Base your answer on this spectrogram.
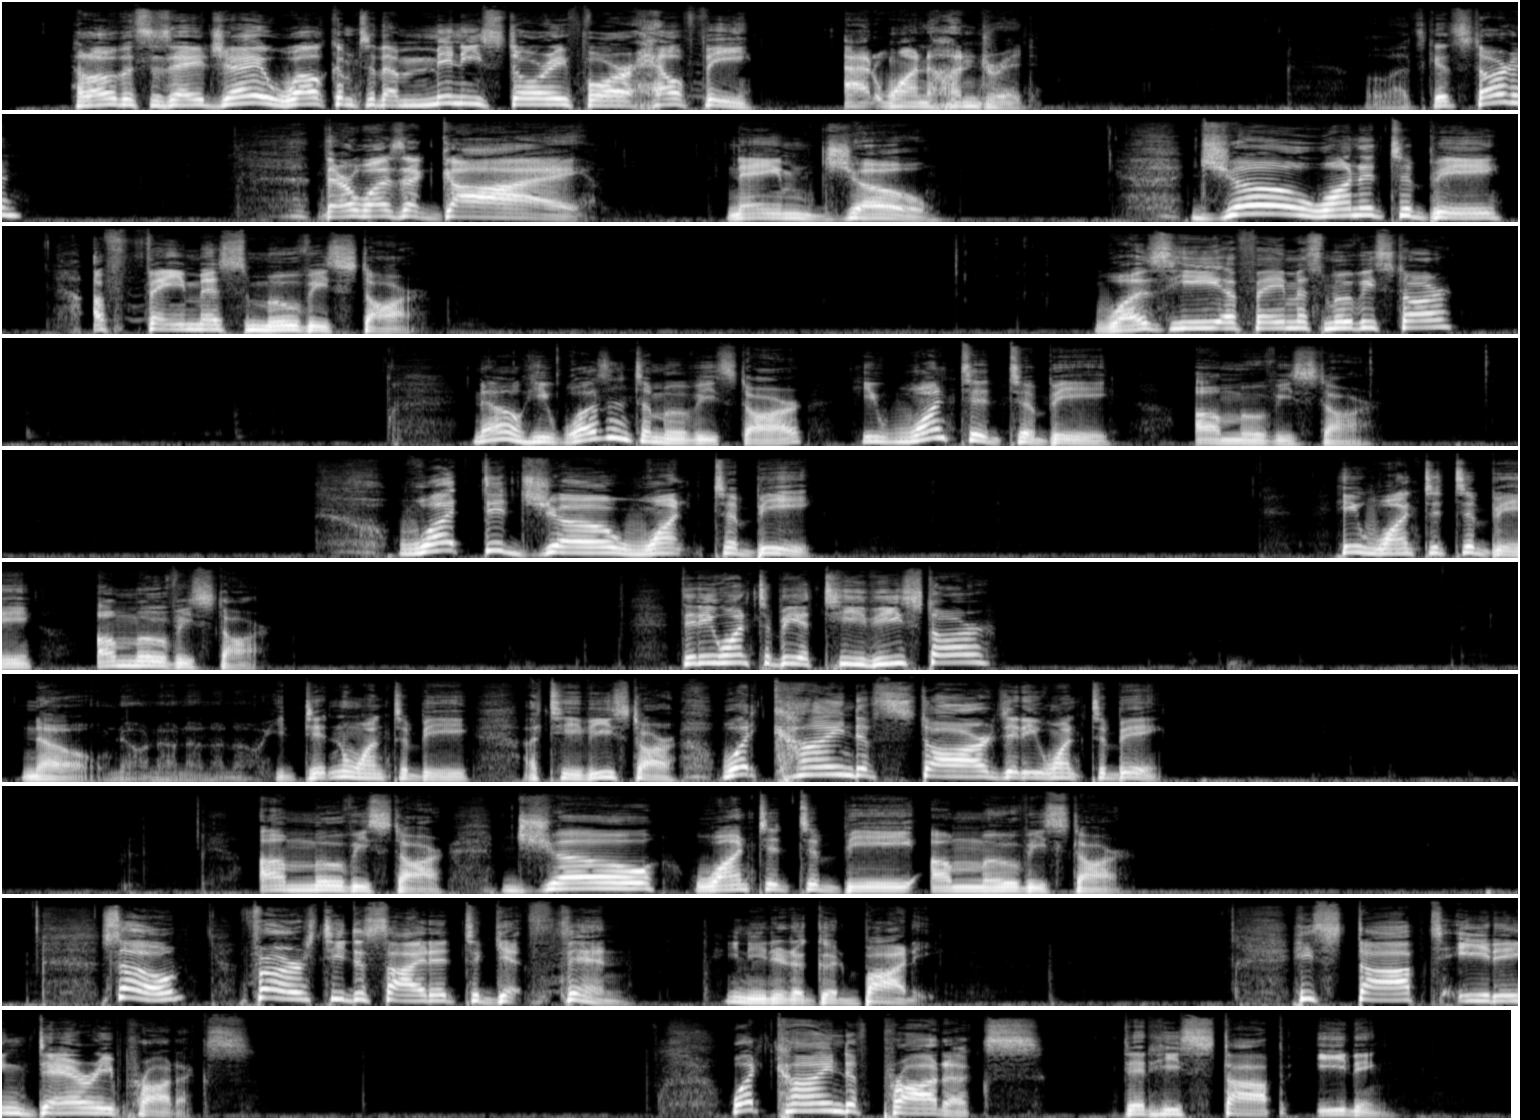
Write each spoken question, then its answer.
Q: What kind of products did he stop eating?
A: Well, dairy products. He stopped eating dairy products.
